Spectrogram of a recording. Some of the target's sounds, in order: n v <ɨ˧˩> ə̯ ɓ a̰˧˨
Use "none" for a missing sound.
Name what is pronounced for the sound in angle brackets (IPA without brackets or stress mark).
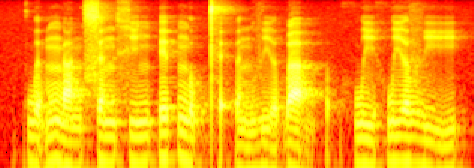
i˧˩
